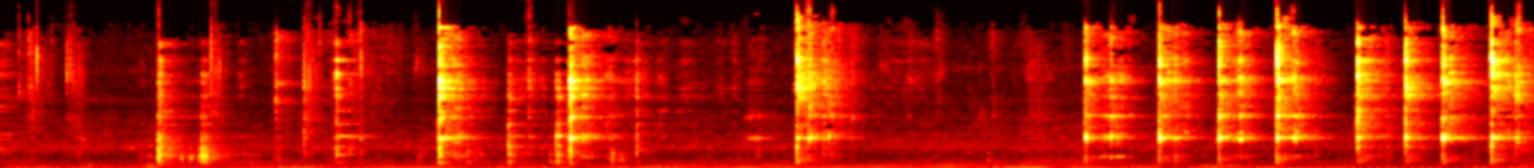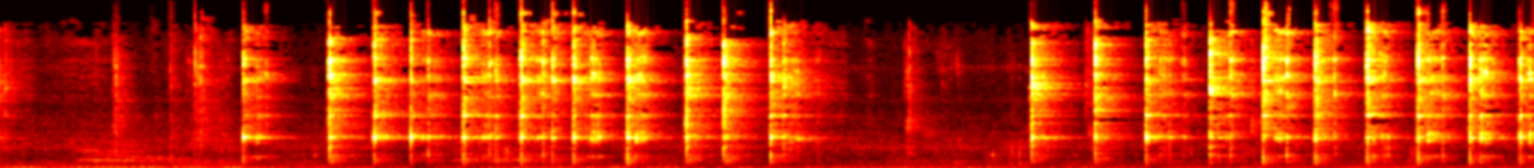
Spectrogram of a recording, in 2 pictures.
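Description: Metal cutlery and chopsticks clinking and scraping against a ceramic bowl as the last noodles are gathered up. There are scattered sharp clinks, then quick runs of about four clinks a second in the middle and again near the end.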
